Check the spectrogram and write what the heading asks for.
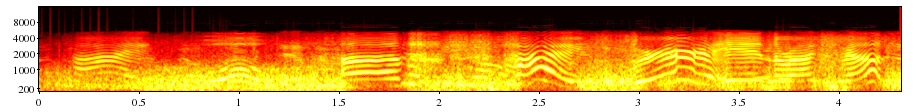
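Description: Excited, high-pitched voices of two young women talking close to the microphone, their pitch swooping up and down, over a steady rush of wind noise. The sound cuts in suddenly at the start.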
